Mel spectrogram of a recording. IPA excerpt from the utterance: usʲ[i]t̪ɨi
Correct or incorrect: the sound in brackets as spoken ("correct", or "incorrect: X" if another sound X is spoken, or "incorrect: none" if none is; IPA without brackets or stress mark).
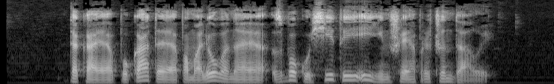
correct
